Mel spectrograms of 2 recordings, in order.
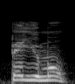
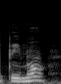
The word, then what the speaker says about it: paiement: paiement ça peut s'écrire anciennement ça s'écrivait payement alors là le e n est pas muet mais maintenant bon on peut l'écrire comme ceci paiement il y a e muet ici le e il est muet bon ça c'est pour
